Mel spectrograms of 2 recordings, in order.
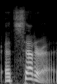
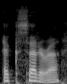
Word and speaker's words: et cetera: Now, another, et cetera. It's pronounced as it's spelled, not et cetera.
